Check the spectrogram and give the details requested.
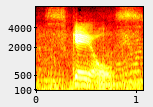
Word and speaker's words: scales: Okay, so this says sk, because the S and the C go together and make a blend. L. And then ales. Because of that silent E, it's going to say its name. Ales. Scales. Good. So that one does have a silent E.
